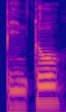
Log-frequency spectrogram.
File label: "piñtú", Apatani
